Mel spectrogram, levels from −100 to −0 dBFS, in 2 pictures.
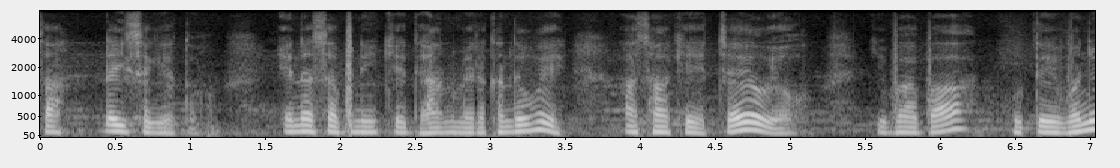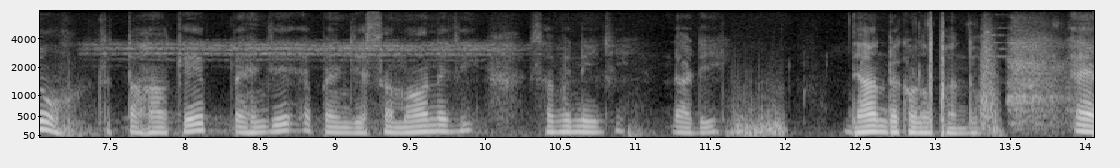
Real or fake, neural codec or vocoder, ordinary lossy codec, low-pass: real; none; none; none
